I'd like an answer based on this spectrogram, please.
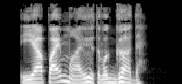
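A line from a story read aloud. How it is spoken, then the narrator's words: Furious hiss. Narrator (Russian): яростно прошипел мой муж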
